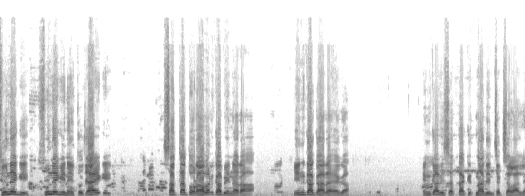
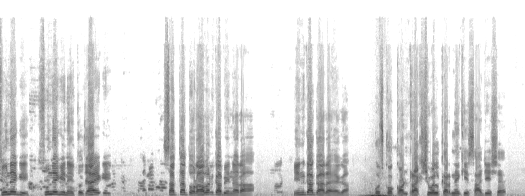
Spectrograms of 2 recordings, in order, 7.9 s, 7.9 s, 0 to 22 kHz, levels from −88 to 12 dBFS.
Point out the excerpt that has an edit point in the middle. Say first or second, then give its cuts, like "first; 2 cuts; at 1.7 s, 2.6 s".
second; 1 cut; at 5.4 s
